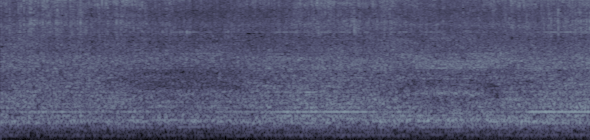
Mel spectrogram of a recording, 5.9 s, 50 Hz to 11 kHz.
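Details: 2013 Dyson DC41 Animal Complete upright vacuum, used: steady hissing roar with a faint on-off whistle over it; an abnormal brush roll noise has returned and the owner plans to clean the brush roll again.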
